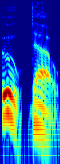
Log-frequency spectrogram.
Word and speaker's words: Udo: And it's not oh No, it's ooh-do. It's like when some shit happens to you and you're like, Udo. Yeah, I mean, it's the equivalent of saying oh no.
